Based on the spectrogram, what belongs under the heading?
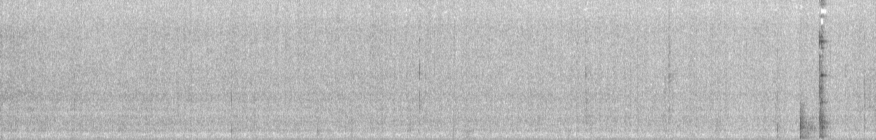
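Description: Carrot halwa (gajar ka halwa) sizzling with a steady hiss in a steel kadai over a gas flame, nearly ready. Two sharp knocks sound near the end.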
